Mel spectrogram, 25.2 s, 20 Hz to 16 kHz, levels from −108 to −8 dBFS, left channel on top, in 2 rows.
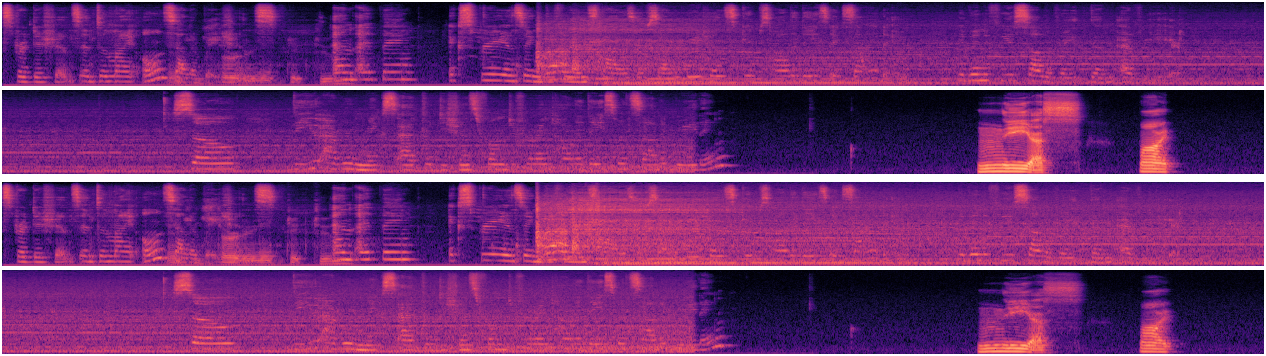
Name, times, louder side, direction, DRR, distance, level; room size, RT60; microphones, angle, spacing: voice 1, 0.0-4.1 4.6-9.1 9.6-11.8 14.2-19.9, right 2 dB, 25° right, 0.5 m, -41 dB
sound 1, 1.0-1.1 1.6-3.5 4.9-19.6, right 6 dB, 90° right, 0.4 m, -44 dB
voice 2, 22.4-23.4 24.0-24.3, left 5 dB, 55° left, 0.4 m, -26 dB
3.2 x 2.3 x 2.6 m
head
